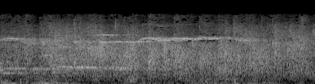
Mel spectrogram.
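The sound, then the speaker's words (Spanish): A crowd gives an ovation for el negro Matapaco, breaking into steady, sustained applause, a dense wash of clapping hands that holds at an even, loud level throughout with no voices rising above it. “Ovación para el negro Matapaco.”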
